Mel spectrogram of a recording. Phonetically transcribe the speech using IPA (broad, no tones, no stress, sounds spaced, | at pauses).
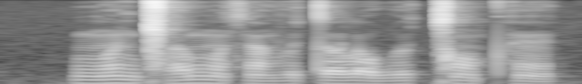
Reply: ŋʷ ɛ̃ ɡ͡ǁ a ŋʷ ã s ã v ɵ t ʌ l ɔ w ɵ ǀ ɔ̃ pʰ ɛ̃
